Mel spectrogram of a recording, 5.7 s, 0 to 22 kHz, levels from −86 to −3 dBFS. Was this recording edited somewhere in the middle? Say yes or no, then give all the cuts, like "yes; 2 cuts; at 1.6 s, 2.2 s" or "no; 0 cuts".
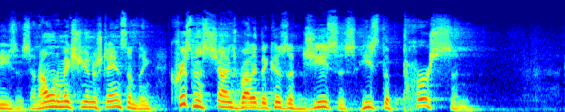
yes; 1 cut; at 1.6 s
